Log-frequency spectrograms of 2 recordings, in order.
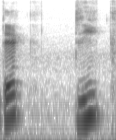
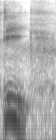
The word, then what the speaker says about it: DIC: Is that how you pronounce it? Dick? Deek. All right, whatever.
